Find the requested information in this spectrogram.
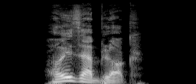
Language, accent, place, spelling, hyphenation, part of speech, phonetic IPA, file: German, Germany, Berlin, Häuserblock, Häu‧ser‧block, noun, [ˈhɔɪ̯zɐˌblɔk], De-Häuserblock.ogg
- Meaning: city block, residential block, urban block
